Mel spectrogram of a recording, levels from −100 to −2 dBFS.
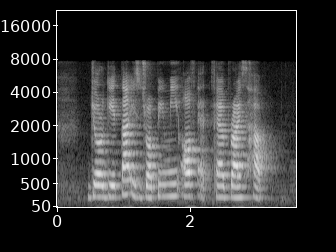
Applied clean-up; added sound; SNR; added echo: none; none; none; none.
